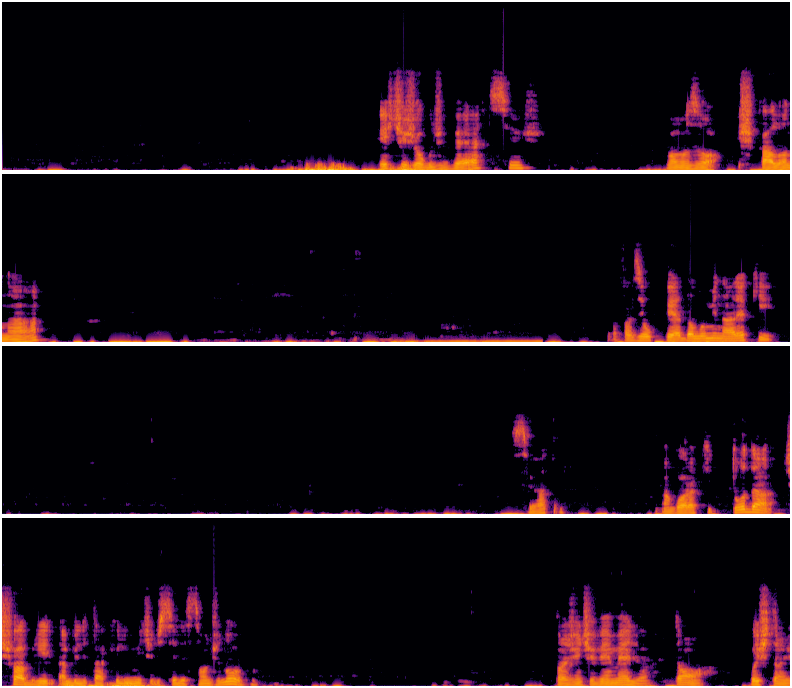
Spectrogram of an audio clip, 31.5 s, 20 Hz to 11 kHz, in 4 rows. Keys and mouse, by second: 0.8 a, 2.1-3.5 right drag, 3.5-4.8 middle drag, 6.4 s, 10.7-14.3 middle drag, 11.6 Tab, 16.7 Tab, 17.1-19.0 middle drag, 20.9-23.3 middle drag, 23.3-24.3 drag, 24.3-30.8 middle drag, 31.2 ctrl+r.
